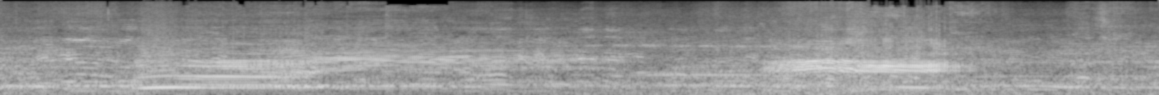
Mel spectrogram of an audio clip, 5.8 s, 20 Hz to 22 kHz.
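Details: Sahiwal bull calf at a busy Chattogram cattle market in Bangladesh, 2 July: two short, harmonic lowing calls a few seconds apart, the second higher and wavering, amid men talking and market bustle.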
